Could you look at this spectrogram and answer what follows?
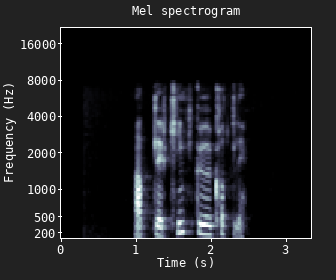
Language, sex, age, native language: Icelandic, male, 20-29, Icelandic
